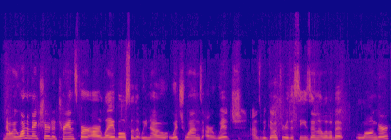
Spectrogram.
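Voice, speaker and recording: Woman, high voice, friendly explainer, gardening show host. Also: normal speed, hardly any pauses. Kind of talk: instructional gardening talk and interview.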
